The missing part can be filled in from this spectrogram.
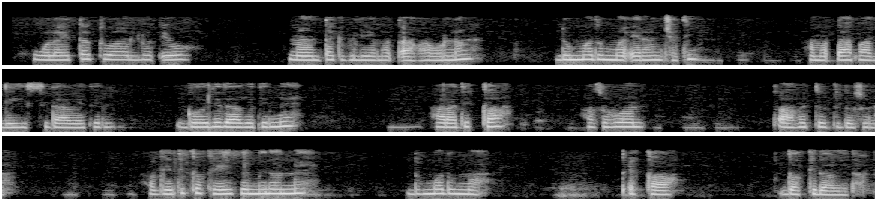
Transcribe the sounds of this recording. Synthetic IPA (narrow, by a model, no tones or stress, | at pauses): wɔlɐjt̪ːɐt̪ːʊwaːlʊt̪ʼːɪjɔ | naːnt̪ːɐkɪfɪlɪjɐmɐt̪ʼːaːfaːbɔlːɐn | d̪ʊmːɐd̪ʊmːɐʔɛɾɐnt͡ʃːɐt̪ɪ | hɐmɐt̪ʼːaːfaːɡiːɡɪsːɪd̪aːɡet̪ɪn | ɡɔjd̪ɪd̪aːɡet̪ɪnːɛ | hɐɾɐt̪ɪkːɐ | hɐsɔhʊwɐn | t̪ʼaːfɛt̪ːɪʊt̪ːɪd̪ɔsɔnɐ | hɐɡe̞ːt̪ɪkːɐkeːjɪpːɛmɪnɔnːɛ | d̪ʊmːɐd̪ʊmːɐ | t̪ʼɛkːaː | ɡɐkːɪd̪aːɡe̞ːt̪ɐ̥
